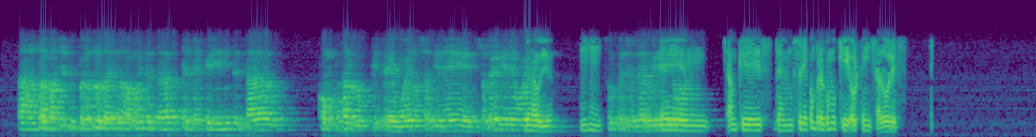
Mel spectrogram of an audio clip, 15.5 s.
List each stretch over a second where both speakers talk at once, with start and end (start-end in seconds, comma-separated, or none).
none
